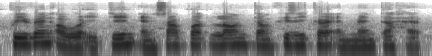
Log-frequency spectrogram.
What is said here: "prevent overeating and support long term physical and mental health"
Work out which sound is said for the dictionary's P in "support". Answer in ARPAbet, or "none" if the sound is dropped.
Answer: F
